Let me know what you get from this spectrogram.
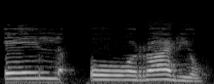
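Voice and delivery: slow "horario", H unsounded, R's rolled; silent H, rolled R's. Shown as a demonstration. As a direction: model "horario" slowly as o-RA-rio with Spanish R's. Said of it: "with a silent H".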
